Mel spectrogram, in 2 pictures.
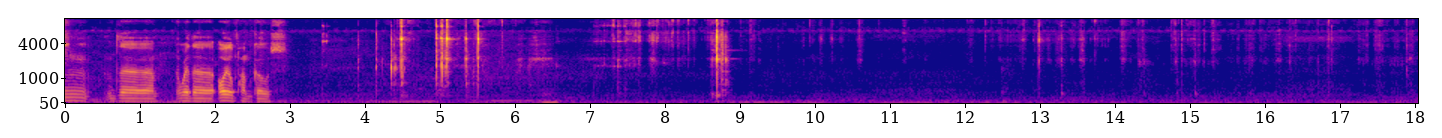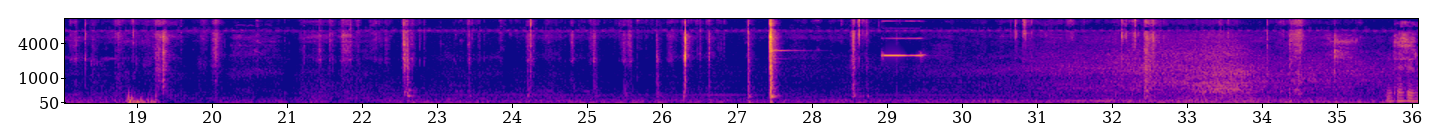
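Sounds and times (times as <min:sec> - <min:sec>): metallic clicks of engine parts: 0:03.4 - 0:09.2.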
